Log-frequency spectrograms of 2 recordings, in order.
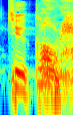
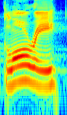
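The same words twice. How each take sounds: First: GLORY roared as glo-RAY in preacher accent. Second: Said in the usual way. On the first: Shown as a demonstration. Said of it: "use a preacher accent". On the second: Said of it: "moving from glory to glory".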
